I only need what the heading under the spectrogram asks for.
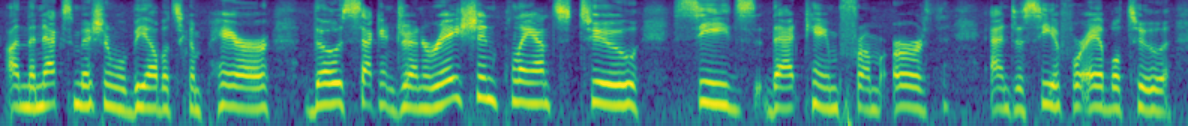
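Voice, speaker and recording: A woman's voice: mid-range voice, steady tone, normal speed, hardly any pauses. A woman speaking as an astronaut, giving explanatory interview answers. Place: inside a space station.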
